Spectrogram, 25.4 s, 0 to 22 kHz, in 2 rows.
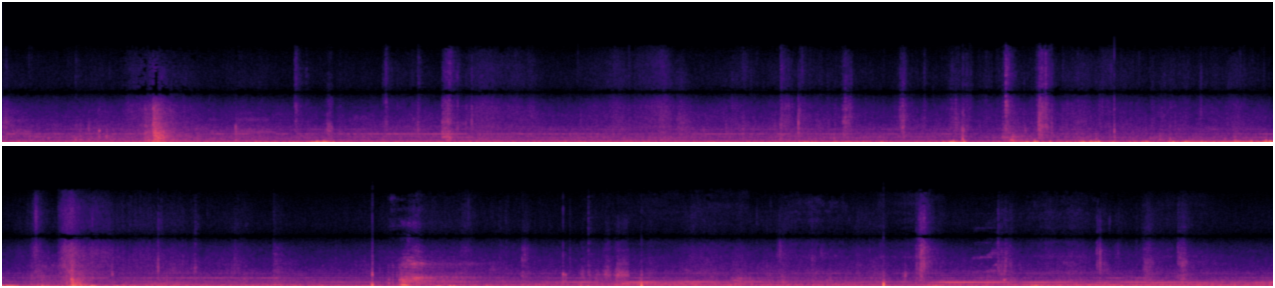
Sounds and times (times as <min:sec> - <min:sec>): Heavy engine (low frequency): 0:00.0 - 0:25.4.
